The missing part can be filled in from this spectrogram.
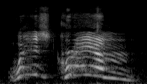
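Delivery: falsetto pushed way up high. Reading a story aloud, the speaker voices Carol's question: Carol falsetto voice. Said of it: "You get a falsetto voice for this".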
